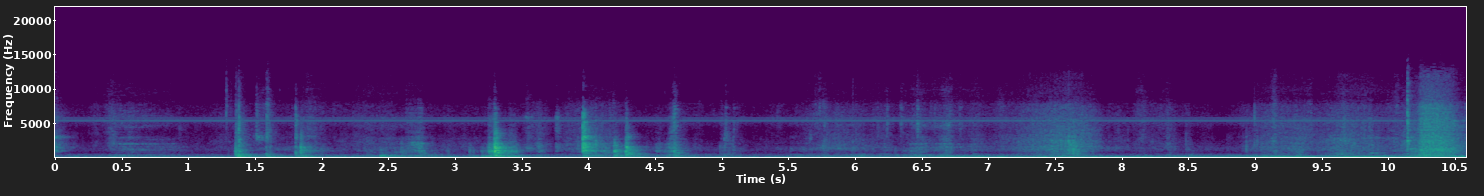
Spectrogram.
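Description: Hand tools clinking and knocking against metal as a wrench is worked onto a hard-to-reach bolt under a truck, a scattered run of short knocks with the sharpest about a second and a half, three and four seconds in. A low steady hum comes in over the last few seconds.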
